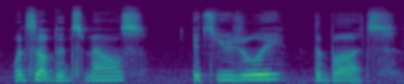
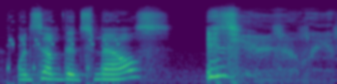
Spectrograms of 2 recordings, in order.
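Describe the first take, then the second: First: Quiet, low, deadpan and earnest; serious [name]. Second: Laughing through the line, whispering into giggles; can't keep a straight face; breaking up. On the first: [name] recites the school saying, dead serious. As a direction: say it with a straight face. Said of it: "I have to say this seriously like he would". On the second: [name] recites the school saying, cracking up. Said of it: "Sorry, I have to say this seriously". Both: Shown as a demonstration.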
